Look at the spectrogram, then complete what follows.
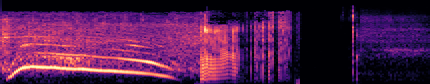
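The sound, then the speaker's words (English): A loud, drawn-out fart sound effect with a rising-then-falling squeaky pitch lasting about a second, followed by a short sputtering flutter and a brief pop after a pause. “Usually when I say poop, this happens.”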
